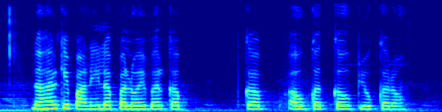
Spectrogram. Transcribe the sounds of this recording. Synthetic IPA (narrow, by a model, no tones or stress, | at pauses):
nəɦəɾkepaːnilapɐloːjbɐɾkɐ | kaɐʊkət̪̚kaʊpjoːɡ̚kɐɾõː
